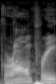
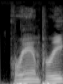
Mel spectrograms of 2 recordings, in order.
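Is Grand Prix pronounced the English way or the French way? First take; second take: French; English. First: It is said with a French pronunciation. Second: It is said with an English pronunciation.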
